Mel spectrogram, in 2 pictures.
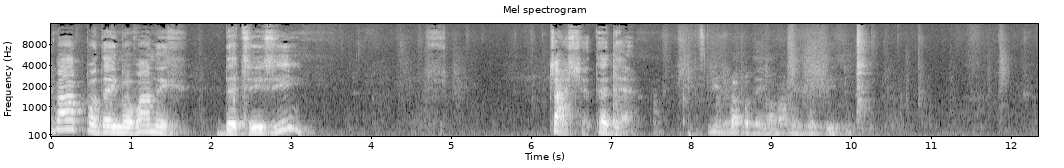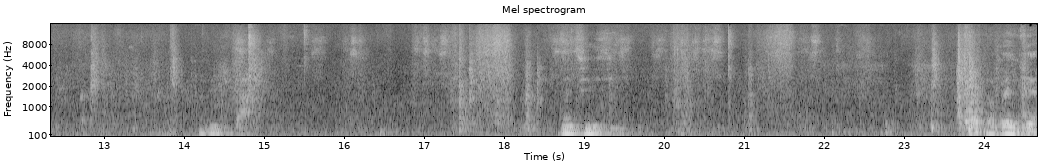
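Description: An older man talks calmly, close by, pausing often.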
